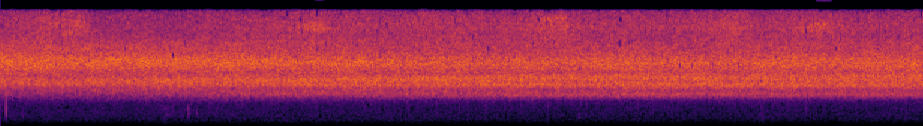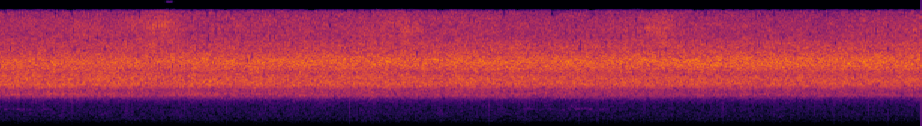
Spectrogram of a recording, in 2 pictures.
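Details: Cicadas singing in unison in bush mangroves at Coffs Harbour, NSW, Australia; a loud continuous hissing drone with faint rhythmic pulsing, a few faint chirps from other creatures beneath.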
